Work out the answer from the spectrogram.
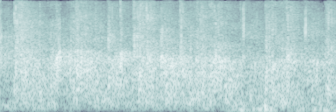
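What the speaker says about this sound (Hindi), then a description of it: "लगातार तेज तालियां होनी चाहिए" A crowd at a political welcome reception in Udaipur claps briskly and continuously in a short, dense burst without voices over it.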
